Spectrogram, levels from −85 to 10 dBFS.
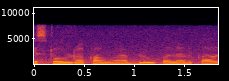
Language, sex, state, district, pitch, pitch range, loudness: Hindi, female, Chhattisgarh, Bilaspur, 205 Hz, 200-230 Hz, -15 LUFS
